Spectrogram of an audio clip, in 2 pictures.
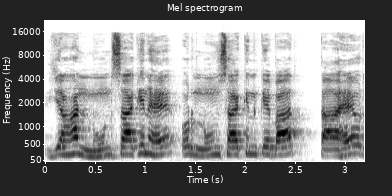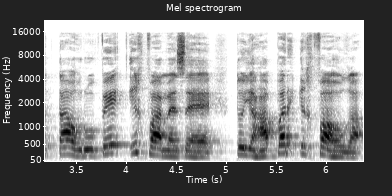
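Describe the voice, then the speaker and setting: A man teaching Quran reading in a recorded lesson, patiently spelling out each syllable and repeating it. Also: high-pitched.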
